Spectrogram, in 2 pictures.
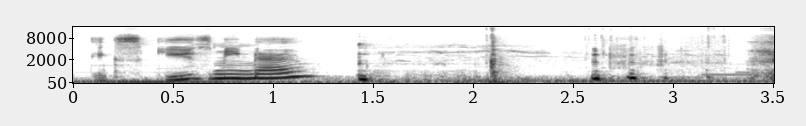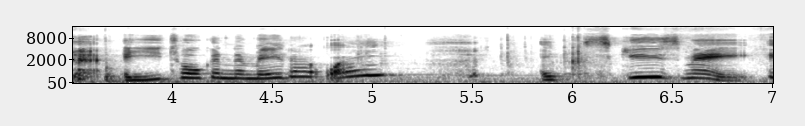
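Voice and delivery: high indignant "excuse me, ma'am?"; offended retort. Retold or imitated. Sales assistant taking offence at the shout, indignant. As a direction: play the affronted shop assistant. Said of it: "looked up at me as if to say".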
